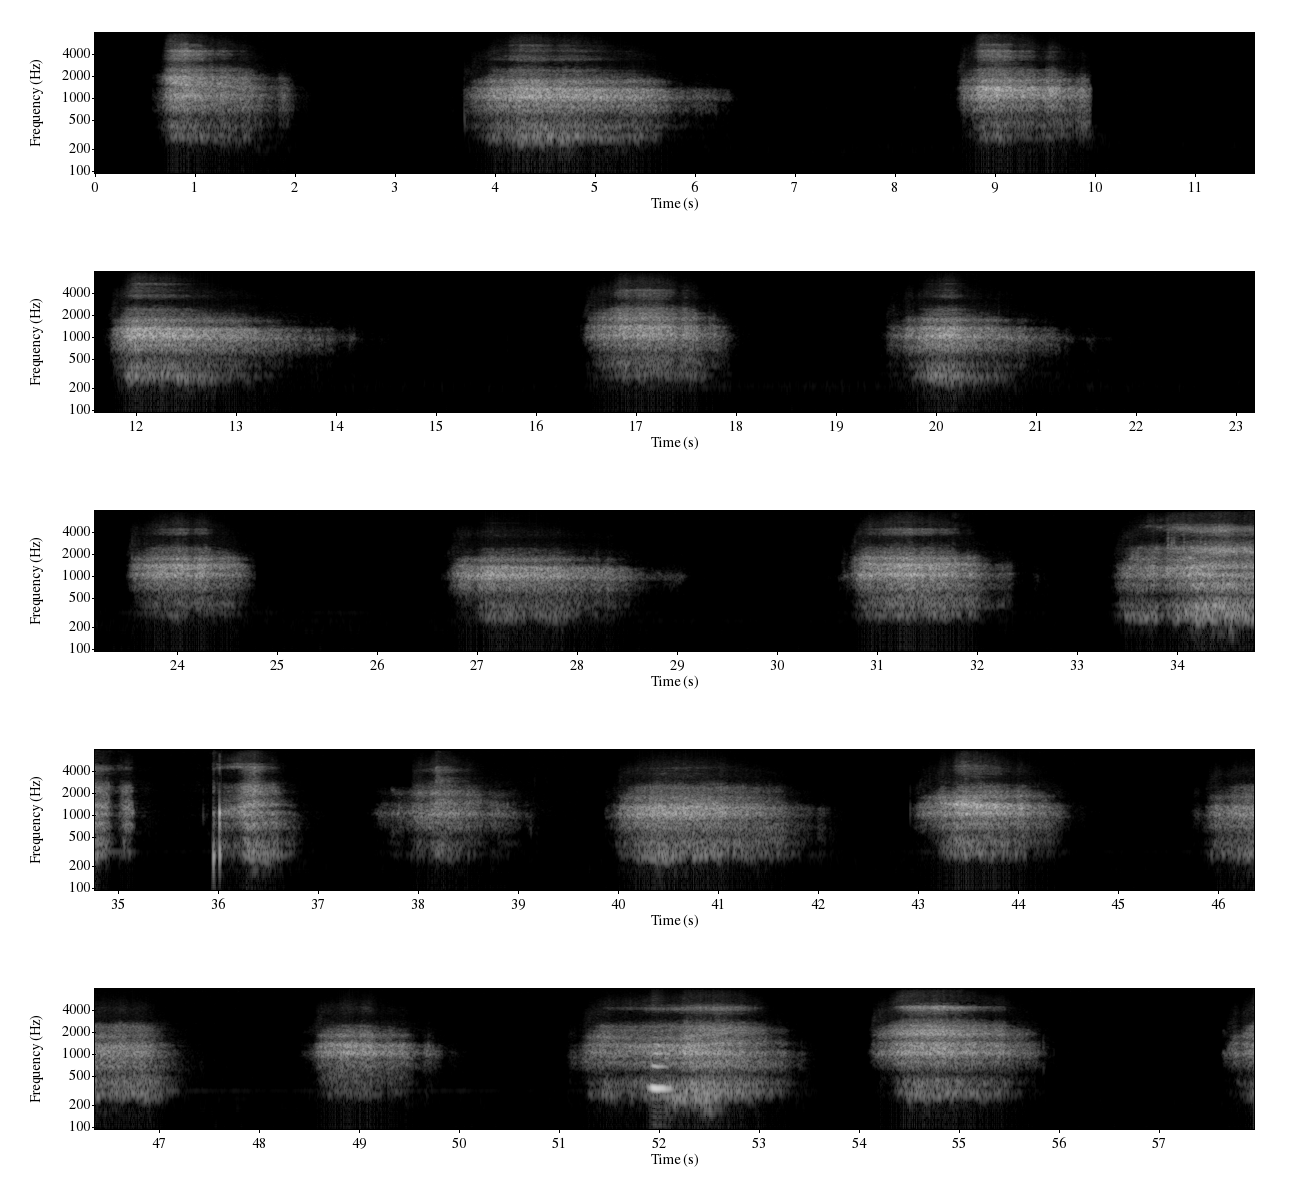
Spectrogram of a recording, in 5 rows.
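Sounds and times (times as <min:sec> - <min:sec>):
girlfriend breathing in sleep: 0:00.6 - 0:02.2, 0:03.6 - 0:06.6, 0:08.6 - 0:10.0, 0:11.7 - 0:14.3, 0:16.2 - 0:18.1, 0:19.4 - 0:21.6, 0:23.5 - 0:24.8, 0:26.6 - 0:29.2, 0:30.6 - 0:32.6, 0:33.3 - 0:35.2, 0:35.9 - 0:36.9, 0:37.6 - 0:39.3, 0:39.9 - 0:42.3, 0:42.9 - 0:44.8, 0:45.7 - 0:47.4, 0:48.4 - 0:50.0, 0:51.0 - 0:56.1, 0:57.5 - 0:57.9.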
